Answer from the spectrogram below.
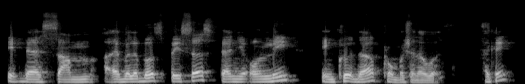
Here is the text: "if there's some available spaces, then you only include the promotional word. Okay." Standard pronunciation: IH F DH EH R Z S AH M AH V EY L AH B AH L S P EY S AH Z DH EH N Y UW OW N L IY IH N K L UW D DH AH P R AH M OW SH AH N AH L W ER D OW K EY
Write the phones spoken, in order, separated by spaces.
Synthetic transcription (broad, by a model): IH F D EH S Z S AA M AH V EY L AH B AH L S P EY S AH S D EH N Y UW OW N L IY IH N K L UW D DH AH P R AH M OW SH AH N AH L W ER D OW K EY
